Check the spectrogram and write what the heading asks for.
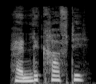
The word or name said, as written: HANDLEKRAFTIG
